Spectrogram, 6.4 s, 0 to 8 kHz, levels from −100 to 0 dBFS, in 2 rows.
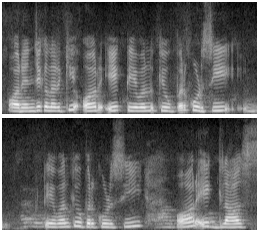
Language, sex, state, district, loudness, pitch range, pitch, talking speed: Hindi, female, Madhya Pradesh, Umaria, -16 LUFS, 245-280 Hz, 260 Hz, 160 wpm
